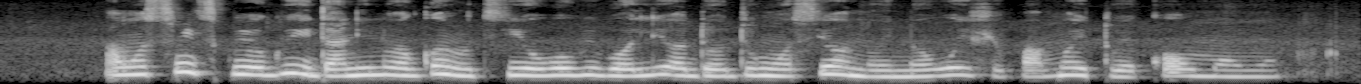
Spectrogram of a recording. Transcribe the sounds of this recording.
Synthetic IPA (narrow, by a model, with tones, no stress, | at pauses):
a̰˨w̃ɔ̃˧sĩ˦˨tk͡pi˦o˧ɡu˦i˦˨da˨˦nĩ˦nũ˦ɔ˧ɡɔ̃˦˨ɾ̃ũ˨˦tʰi˦o˧wo˦wi˦wɔ˧le˦ɔ˧dɔ˧du˦w̃ɔ̃˧si˦ɔ˦˨nã˨i˨nã˨˦wo˦i˦˨fi˨k͡pa˨˦mɔ̃˦i˦˨to˨ɛ˨kɔ˦o˧mɔ̃˧w̃ɔ̃˧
